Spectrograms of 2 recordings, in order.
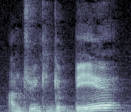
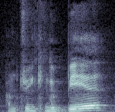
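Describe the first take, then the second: First: It is said in a standard British accent. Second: It is said in a West Country accent.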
